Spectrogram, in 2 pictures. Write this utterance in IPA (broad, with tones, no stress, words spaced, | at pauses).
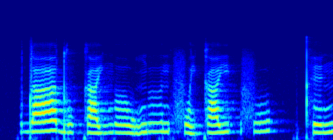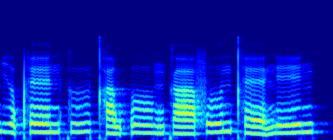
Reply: daː˧˥du˩ ka˩j ŋɤː˧˩wŋɯː˧nfo˧˩jka˧˥j | fu˧˥ | t̪ʰe˩ŋi˧˩ə̯ pʰɛː˧nkɯː˧˥t̪ʰa˩w ʔɤː˧˩ŋkaː˩ fɤː˧˥nt̪ʰɛː˧˩ŋeː˧˥ŋ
